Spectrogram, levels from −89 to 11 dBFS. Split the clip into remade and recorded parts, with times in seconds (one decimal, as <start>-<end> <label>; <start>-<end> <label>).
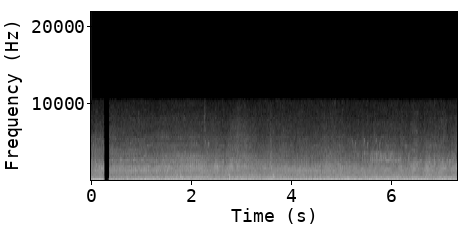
0.0-2.1 remade; 2.1-2.9 recorded; 2.9-7.3 remade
